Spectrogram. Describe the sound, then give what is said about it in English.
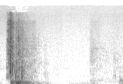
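An office chair that was too high is lowered: a sharp thunk with a brief airy burst, then a couple of faint creaks or clicks as the seat settles. No one speaks. “I'm just changing levels. Well, I'm trying to get into this mic a little better, but my chair was too high.”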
